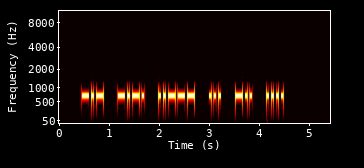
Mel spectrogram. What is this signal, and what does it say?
Morse code, heard as a keyed tone, about 25 wpm, spaced as for 18 wpm, 700 Hz. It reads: KC2SDH
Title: USA Call Signs - 2x Character Spacing - 25wpm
